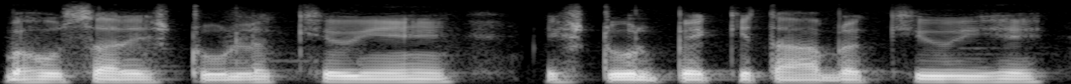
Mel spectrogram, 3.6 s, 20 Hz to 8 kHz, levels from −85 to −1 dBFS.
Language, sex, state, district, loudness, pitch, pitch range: Hindi, male, Uttar Pradesh, Lalitpur, -16 LUFS, 100 Hz, 95-105 Hz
